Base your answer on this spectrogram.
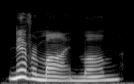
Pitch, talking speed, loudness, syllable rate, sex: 215 Hz, 135 wpm, -16 LUFS, 3.6 syllables/s, female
